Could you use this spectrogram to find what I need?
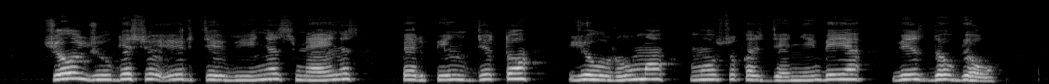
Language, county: Lithuanian, Šiauliai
